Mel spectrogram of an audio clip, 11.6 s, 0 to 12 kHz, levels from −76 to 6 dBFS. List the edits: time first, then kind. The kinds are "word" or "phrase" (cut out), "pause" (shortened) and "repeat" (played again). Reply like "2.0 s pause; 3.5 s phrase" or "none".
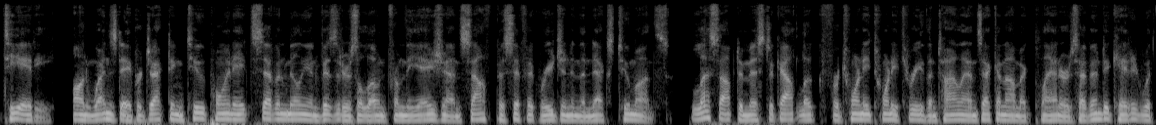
6.8 s pause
